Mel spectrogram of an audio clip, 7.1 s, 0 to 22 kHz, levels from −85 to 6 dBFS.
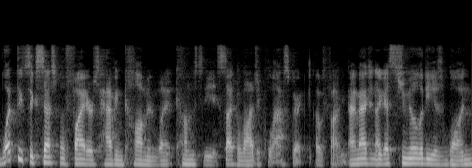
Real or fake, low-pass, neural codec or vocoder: fake; 7.2 kHz; codec, 44.1 kHz, 2.6 kbps, DAC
